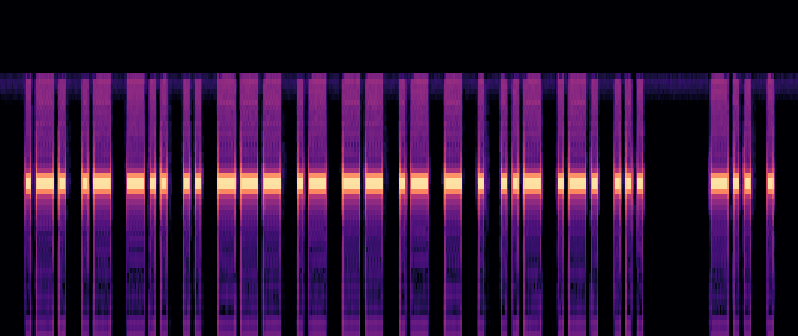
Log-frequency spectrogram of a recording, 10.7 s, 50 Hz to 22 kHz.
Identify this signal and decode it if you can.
Morse code, heard as a keyed tone, about 16 wpm, 800 Hz. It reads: RADIOAMATEURS DE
